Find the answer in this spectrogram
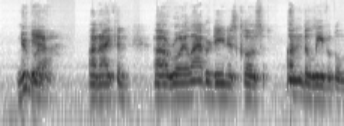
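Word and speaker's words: Newburgh-on-Ythan: How do you say it there? Newborough on Ithen. Ithen? Newborough on Ithen. Newborough on Ithen.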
